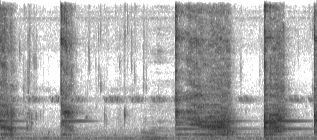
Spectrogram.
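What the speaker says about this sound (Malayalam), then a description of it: "ഇനി അങ്ങോട്ട് ഇളക്കിക്ക്." Vegetable stew with fresh coconut oil being stirred in a pot in a Kerala-style kitchen, with a few bursts of spoon scraping and sloshing against the pot separated by quieter stretches of gentle bubbling.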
